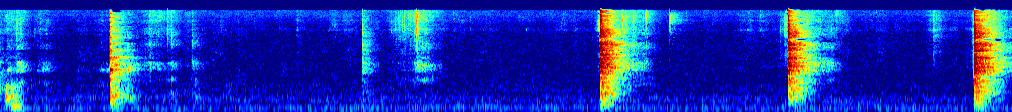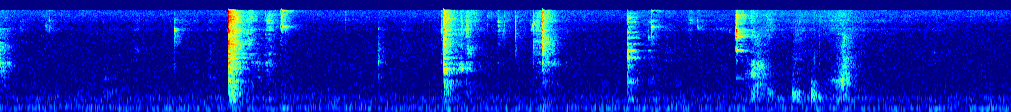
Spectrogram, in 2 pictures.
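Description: Kitchen knife chopping fresh pineapple on a ceramic plate: sharp clicks of the blade striking the plate, one every second or two, with quiet gaps between cuts.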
